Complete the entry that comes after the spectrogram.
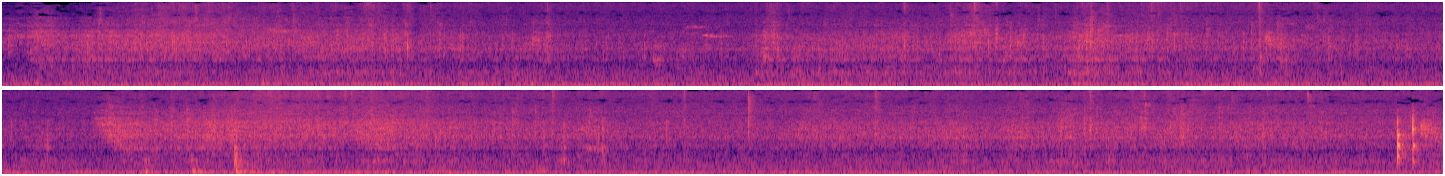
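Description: Spoonfuls of sardine fish-cake mixture frying in hot olive oil in a stainless steel pan: a steady sizzling hiss that starts as the first spoonful hits the oil. A few sharp clicks stand out, around four and eight seconds in.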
